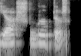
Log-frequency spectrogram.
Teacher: Normalda yaşlı vurğu düşür ikiyə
